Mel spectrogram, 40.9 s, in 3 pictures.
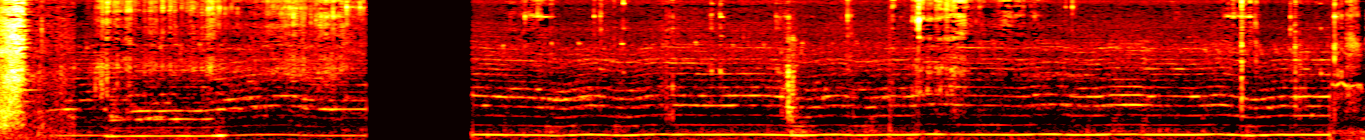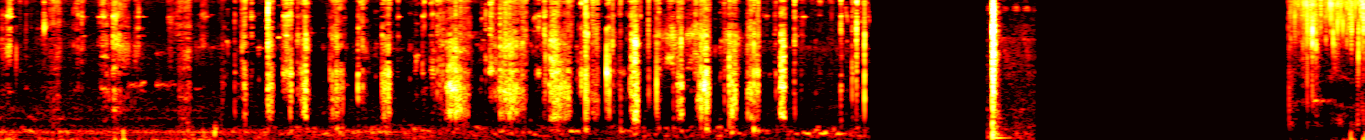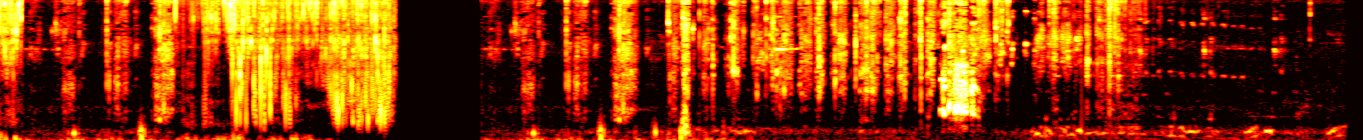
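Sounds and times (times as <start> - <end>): metal trowel scraping grit: 0.0 - 3.7, 4.9 - 22.3, 32.2 - 38.9.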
